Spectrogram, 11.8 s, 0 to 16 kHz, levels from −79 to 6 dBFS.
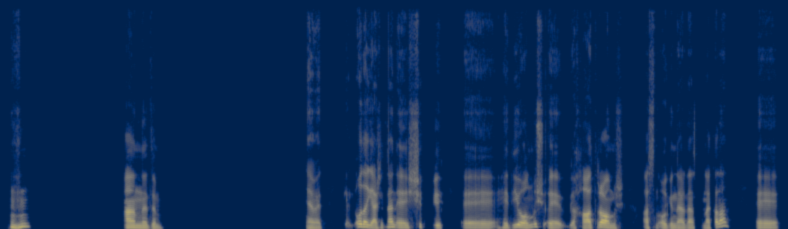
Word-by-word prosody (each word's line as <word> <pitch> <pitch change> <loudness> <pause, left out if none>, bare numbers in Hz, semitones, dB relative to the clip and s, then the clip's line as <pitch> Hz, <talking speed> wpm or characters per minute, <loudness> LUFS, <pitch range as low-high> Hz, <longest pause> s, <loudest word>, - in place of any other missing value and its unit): Hı - - +3
hı. 185 +7 +2 1.4
Anladım. 135 -7 +3 2.1
Evet, 120 -2 -2 0.3
ge - - -16
o 195 -1 +4
da 180 - +7
gerçekten, 150 +6 +2
eee, 150 -2 +1
şık 150 +2 -7
bir, 140 -1 -2 0.3
eee, 70 - -1
hediye 145 +4 +1
olmuş. 160 +6 +1
Eee, 140 0 0
bir 145 - -4
hatıra 135 +4 +5
olmuş 130 -4 -3 0.3
aslında 130 +2 -6
o 135 - 0
günlerden 130 0 -1
sana 130 0 -2
kalan. 215 - +1 0.4
Eee, 140 0 0
140 Hz, 120 wpm, -24 LUFS, 130-155 Hz, 2.1 s, da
